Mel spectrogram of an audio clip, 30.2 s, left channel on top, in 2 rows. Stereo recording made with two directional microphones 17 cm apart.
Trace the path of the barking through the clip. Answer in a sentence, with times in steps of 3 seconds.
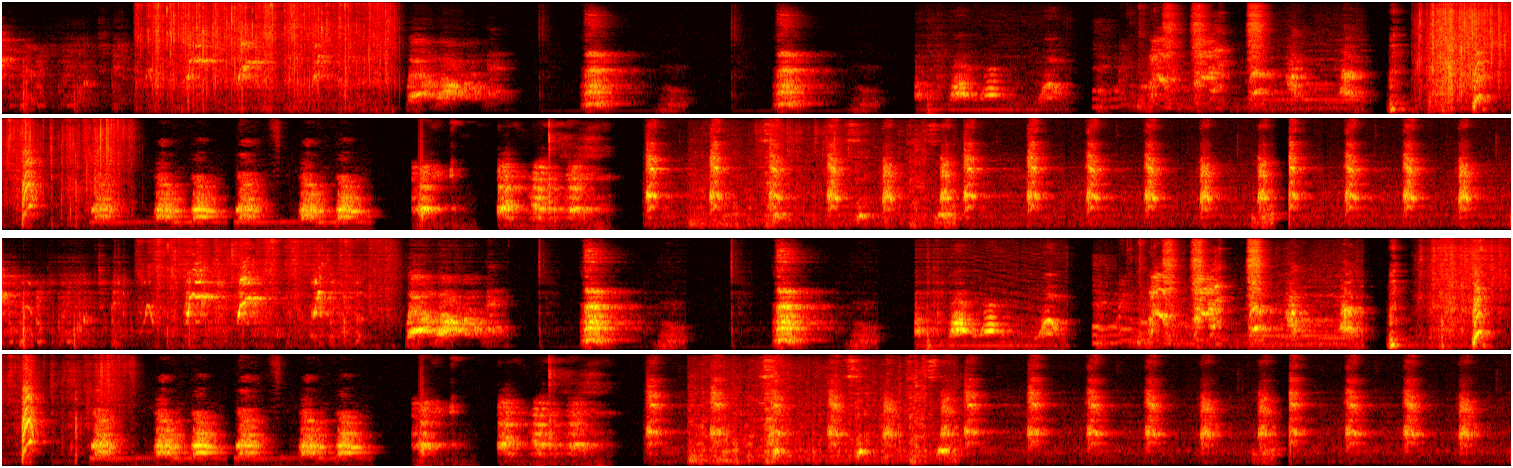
In this clip you hear the barking on the right from 0 s, in the centre from 15 s and on the left from 18 s.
